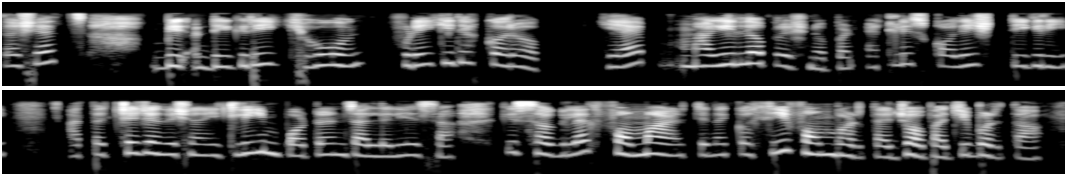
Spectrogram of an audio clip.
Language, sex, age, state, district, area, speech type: Goan Konkani, female, 18-30, Goa, Pernem, rural, spontaneous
